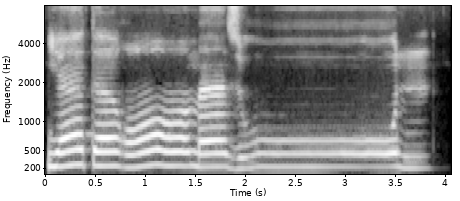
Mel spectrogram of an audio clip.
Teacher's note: Nah, di sini ada mad tabi'i karena ada alif yang sebelumnya berharokat fathah, dibaca panjang 2 harokat. Huruf ghain juga huruf tafkhim, huruf tebal, jadi dibaca dengan mengangkat pangkal lidah.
